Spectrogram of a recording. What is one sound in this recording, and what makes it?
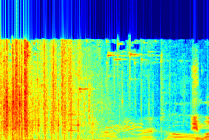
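Rapid gunshots crack sharply.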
